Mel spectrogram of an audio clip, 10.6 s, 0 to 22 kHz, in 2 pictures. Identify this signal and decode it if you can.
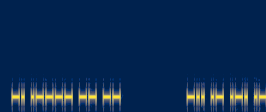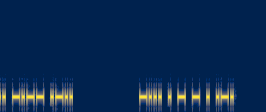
Morse code, heard as a keyed tone, about 25 wpm, 550 Hz. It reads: N1MM DARRYL BETTER
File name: Ultimate Word List / 25WPM Ultimate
